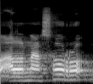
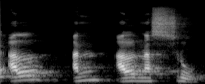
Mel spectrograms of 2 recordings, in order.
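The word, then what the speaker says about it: النصر: Tapi kalau al nasoro nggak mungkin bisa. Ya, kalau mau bukan al nasoro tapi al nasru.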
